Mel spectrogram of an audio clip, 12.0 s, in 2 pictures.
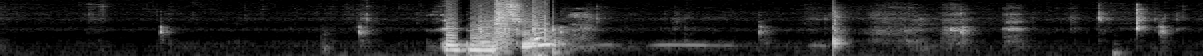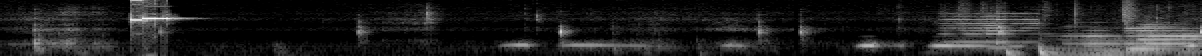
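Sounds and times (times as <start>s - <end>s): sharp high chirp: 6.7s - 7.1s.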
